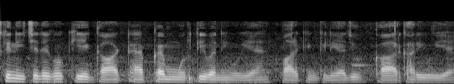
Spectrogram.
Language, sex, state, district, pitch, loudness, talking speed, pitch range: Hindi, male, Madhya Pradesh, Katni, 110 Hz, -18 LUFS, 265 wpm, 105-120 Hz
